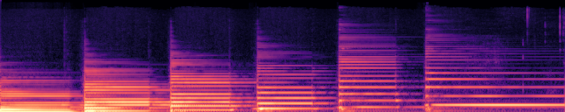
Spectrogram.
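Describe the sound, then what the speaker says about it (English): An acoustic guitar tuned half a step down, with strings plucked one at a time in six separate notes about a second apart, each ringing and decaying, clear and close with no talk. "So your guitar should sound like this."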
